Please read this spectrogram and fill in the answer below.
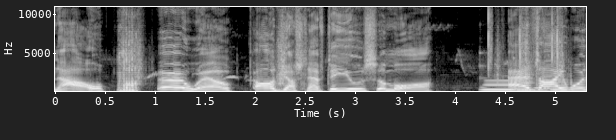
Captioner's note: oinks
